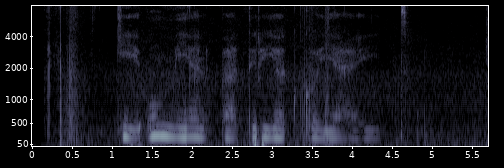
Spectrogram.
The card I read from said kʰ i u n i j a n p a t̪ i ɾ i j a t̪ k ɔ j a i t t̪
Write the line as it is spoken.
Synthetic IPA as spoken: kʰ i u m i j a n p a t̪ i ɾ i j a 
